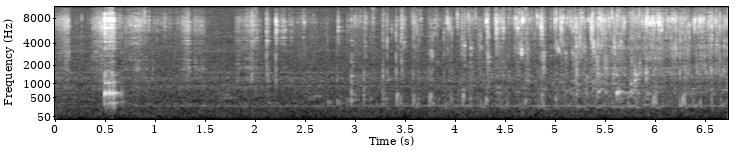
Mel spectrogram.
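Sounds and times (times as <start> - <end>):
water poured from canteen into metal pot: 3.4 - 6.7.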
